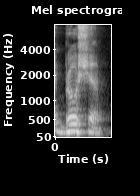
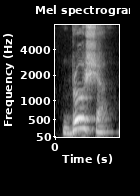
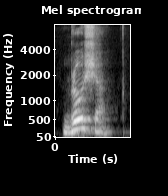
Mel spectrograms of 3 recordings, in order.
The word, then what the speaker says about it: brochure: three brochure don't say brochure it's wrong brusha brusha CH gives the sound of SH ship and our is not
